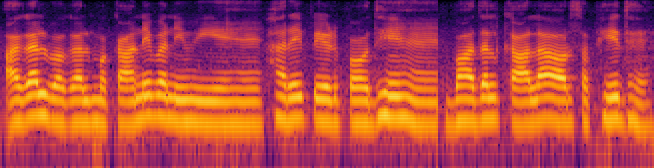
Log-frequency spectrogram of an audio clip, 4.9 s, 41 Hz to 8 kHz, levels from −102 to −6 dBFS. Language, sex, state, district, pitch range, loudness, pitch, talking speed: Hindi, female, Goa, North and South Goa, 170-190 Hz, -22 LUFS, 175 Hz, 185 wpm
